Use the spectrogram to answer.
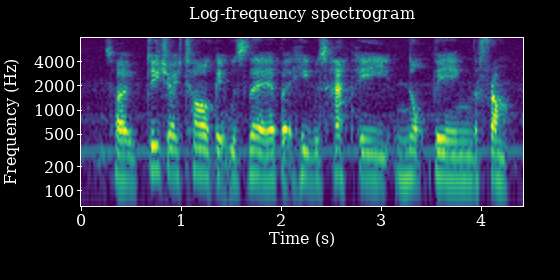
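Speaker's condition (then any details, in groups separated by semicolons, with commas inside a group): No condition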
